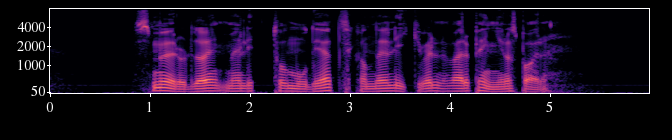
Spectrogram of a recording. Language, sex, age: Norwegian, male, 27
